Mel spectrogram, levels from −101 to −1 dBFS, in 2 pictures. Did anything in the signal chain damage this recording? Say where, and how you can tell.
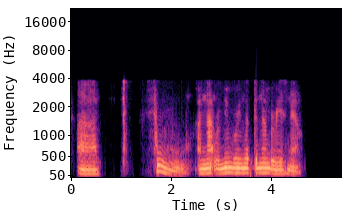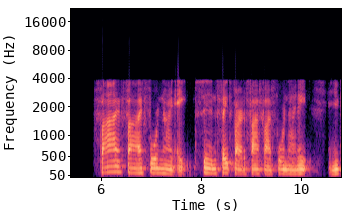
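Yes, the codec stage did it, and it's there for the whole clip. The speech is walled off at 4 kHz with nothing above it, and it has that slightly rough, synthetic edge, plainly audible throughout. That's iLBC. It codes the excitation of each frame on its own without drawing on the previous one, so the texture never quite smooths out. The sound fits iLBC's 30 ms frame mode at around 13.3 kbps.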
